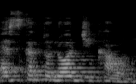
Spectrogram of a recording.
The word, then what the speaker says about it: eschatological: You mentioned the eschatological.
